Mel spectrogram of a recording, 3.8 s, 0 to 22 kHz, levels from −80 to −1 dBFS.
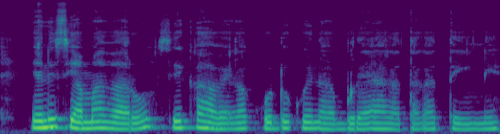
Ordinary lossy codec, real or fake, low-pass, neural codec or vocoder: none; fake; 19.8 kHz; vocoder, 44.1 kHz, 128 mel bands every 512 samples, BigVGAN v2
